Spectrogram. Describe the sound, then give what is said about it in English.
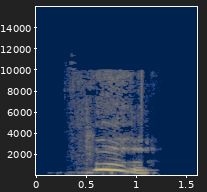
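A single human yawn, a drawn-out voiced sound that swells, slides slightly downward and trails off in about half a second, fairly loud with no other talk. “excuse me, that's the East Coast yawn starting to kick in”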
